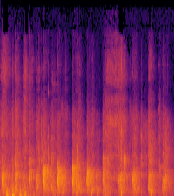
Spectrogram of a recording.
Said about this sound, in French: Et comme on réalise cet entretien en public, je suis sûr que tout le monde va vous applaudir maintenant.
